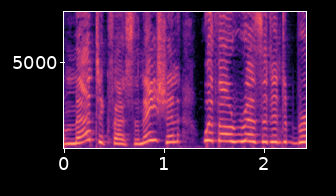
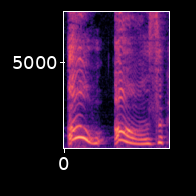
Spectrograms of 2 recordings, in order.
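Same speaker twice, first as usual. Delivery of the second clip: ordinary talk, nothing marked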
